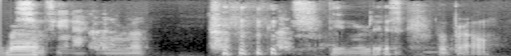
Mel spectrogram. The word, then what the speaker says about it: Shinsuke: the time, Shinsuke, before I knew how to pronounce his name. Or what, wait, what did I call him? Sensuke. Shinsuke, yeah, Shinsuke.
